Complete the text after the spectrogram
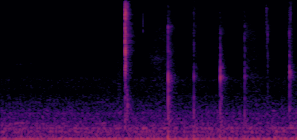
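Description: Finger snapping used as applause: one sharp, bright snap, then a run of quicker, softer snaps in an uneven rhythm over a low steady hum, with no talking.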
